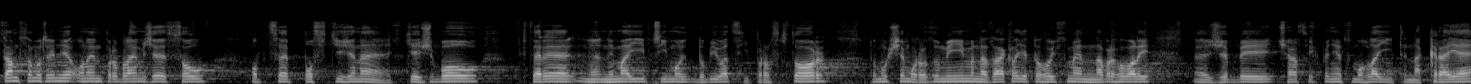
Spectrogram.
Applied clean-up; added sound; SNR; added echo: neural separator model SepFormer DNS4.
